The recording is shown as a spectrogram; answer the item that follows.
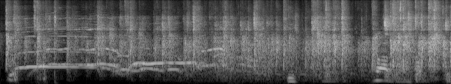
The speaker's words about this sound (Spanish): Y como hay gallegos en todas partes, pido un fuerte aplauso para Danny Boy Rivera.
